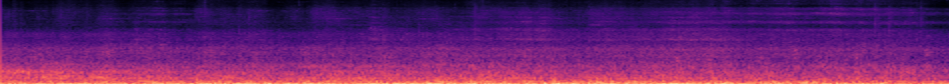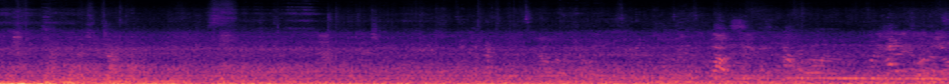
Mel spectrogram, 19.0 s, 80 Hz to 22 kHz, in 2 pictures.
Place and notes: Huangpu District, Shanghai - Line 10 (Shanghai Metro)
from East Nanjing Road Station to Laoxime Station, Binaural recording, Zoom H6+ Soundman OKM II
